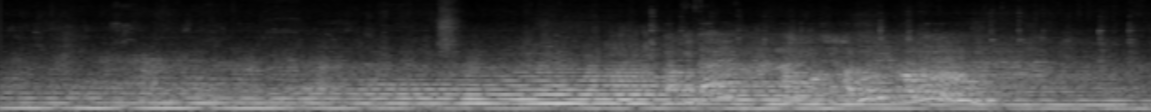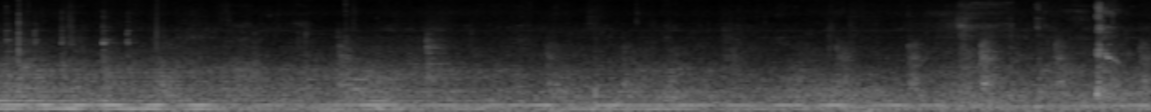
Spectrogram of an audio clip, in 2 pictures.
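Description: Band music during the medal presentation: slow, long-held low notes in chords, swelling through the middle and growing softer in the last few seconds.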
